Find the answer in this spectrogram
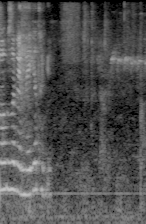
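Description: A single short high-pitched vocal call, rising and falling in pitch and lasting under a second, at the start, then low room sound with a faint steady hum.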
